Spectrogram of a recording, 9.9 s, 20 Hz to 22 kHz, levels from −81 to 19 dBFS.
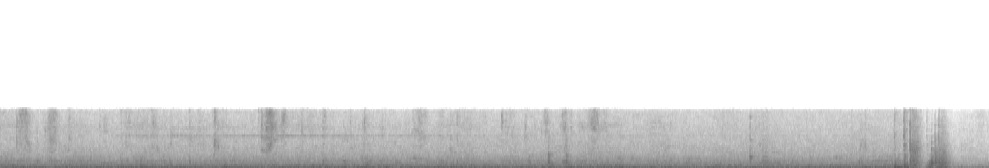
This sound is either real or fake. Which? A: real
